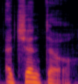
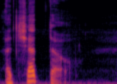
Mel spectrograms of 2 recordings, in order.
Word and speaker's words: accetto: Va bene, accento. There's no N in that. Accetto.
